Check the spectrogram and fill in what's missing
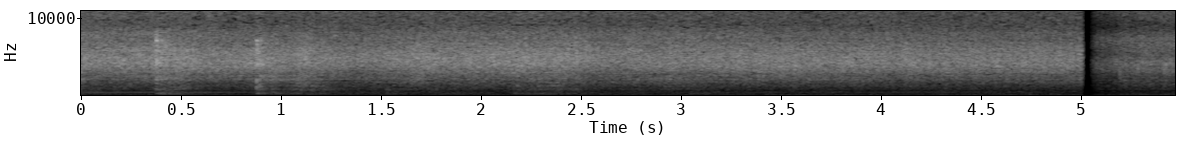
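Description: Chickpeas with chaat masala sautéing in a hot pan, giving a steady close sizzle and hiss with a few scraping stirs early on, then an abrupt cut just before the end.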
